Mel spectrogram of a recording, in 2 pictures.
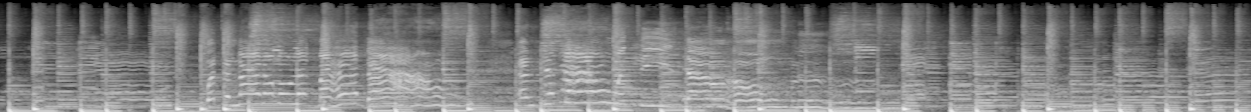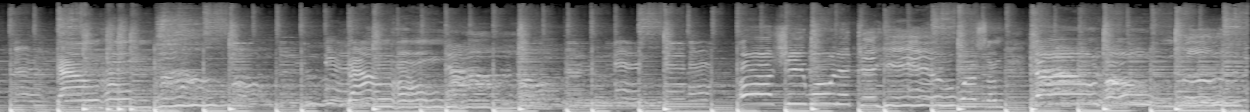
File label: Blues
